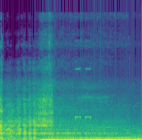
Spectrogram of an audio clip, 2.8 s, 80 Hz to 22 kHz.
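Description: A Ford Police Interceptor with 130,000 miles and a lit check engine light cranks briefly, then its engine catches and settles into a loud, deep, steady idle close by.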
